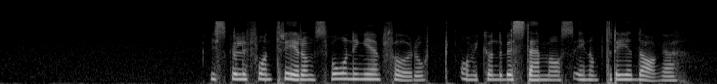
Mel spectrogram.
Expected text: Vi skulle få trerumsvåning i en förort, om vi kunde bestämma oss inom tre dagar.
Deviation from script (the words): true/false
true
